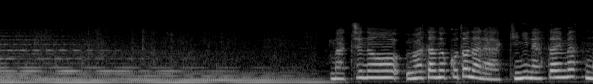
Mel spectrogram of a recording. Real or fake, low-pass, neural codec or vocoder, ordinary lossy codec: real; 7.2 kHz; none; none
